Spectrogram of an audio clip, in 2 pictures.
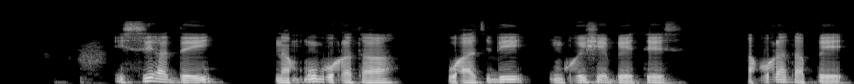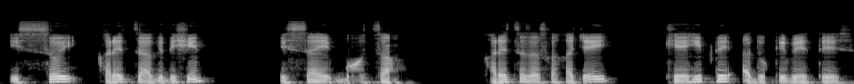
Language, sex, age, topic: Gamo, male, 25-35, agriculture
